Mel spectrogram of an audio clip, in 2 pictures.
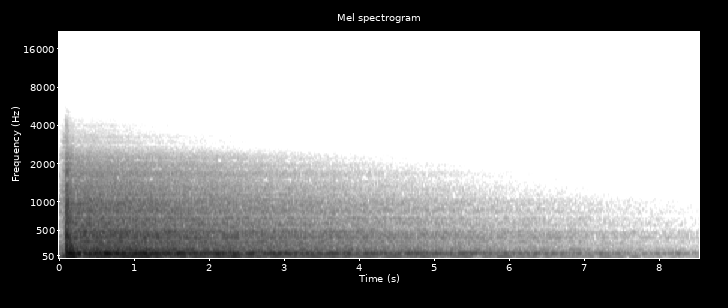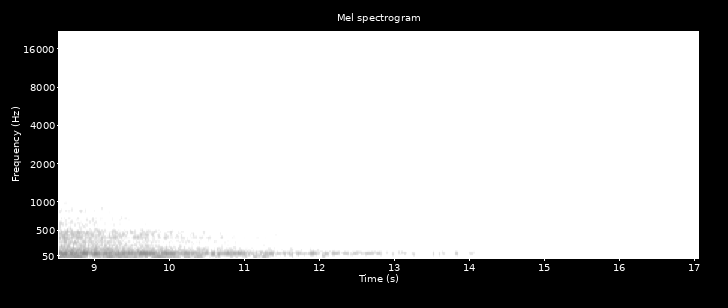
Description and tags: Wooden stairs impact 6(Eq,rvrb,MSEq,lmtr)
Atmospheric impact sound. Enjoy it. If it does not bother you, share links to your work where this sound was used.
Note: audio quality is always better when downloaded.
sound-design, boom, motion, swoosh, filmscore, cinematic, effect, low, game, swish-hit, metal, bass, stairs, hit, riser, impact, score, drum, trailer, film, boomer, fx, movie, kick, woosh, whoosh, sound, sfx, stinger, transition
